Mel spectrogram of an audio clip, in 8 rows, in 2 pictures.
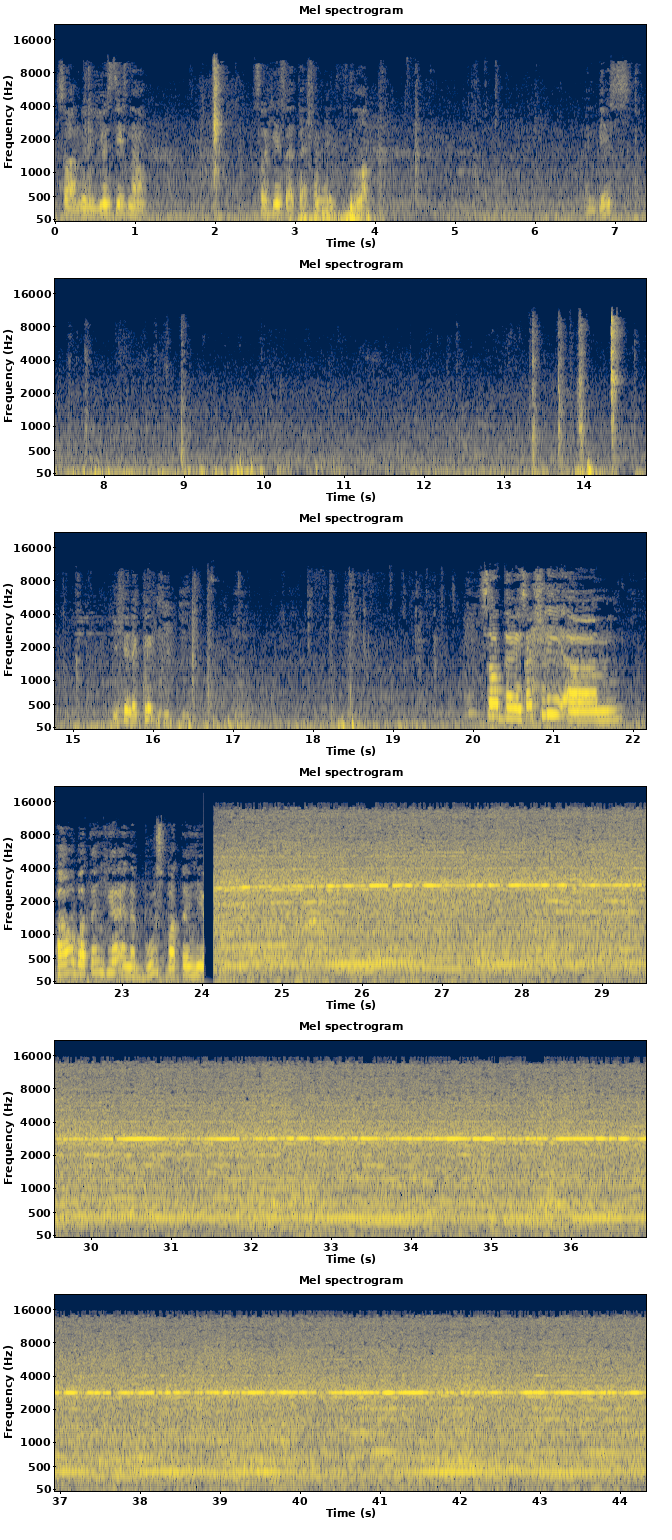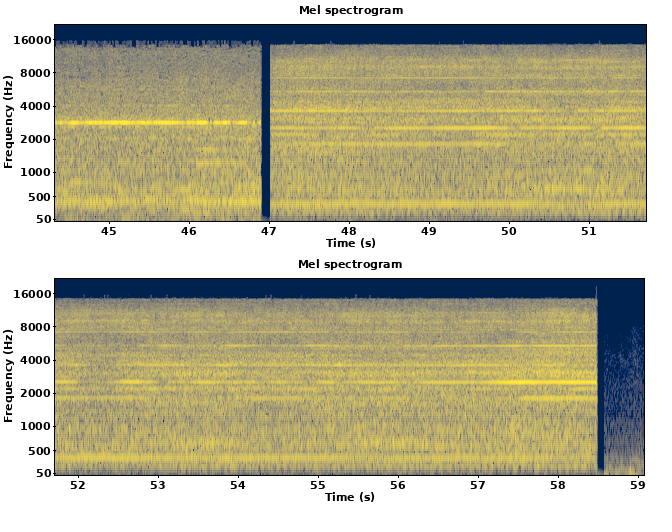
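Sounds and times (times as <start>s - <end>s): vacuum cleaner running: 24.2s - 58.5s.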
